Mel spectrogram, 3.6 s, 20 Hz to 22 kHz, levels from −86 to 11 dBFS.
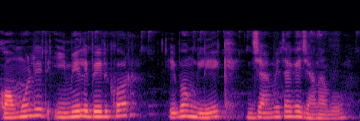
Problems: background sounds at intervals, background conversations at intervals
